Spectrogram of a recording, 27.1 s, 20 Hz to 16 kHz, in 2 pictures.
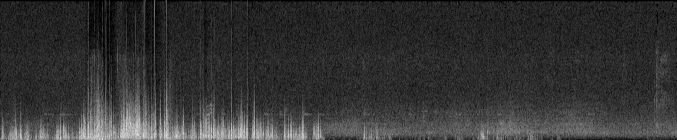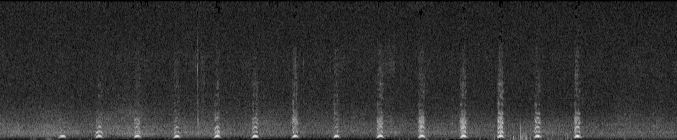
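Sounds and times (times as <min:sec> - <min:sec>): dog barking: 0:14.7 - 0:18.8, 0:19.4 - 0:19.6, 0:20.2 - 0:24.4, 0:25.0 - 0:25.3.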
